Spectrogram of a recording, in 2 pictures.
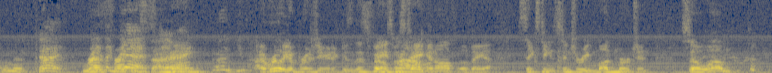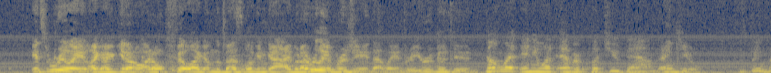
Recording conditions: hum or buzz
